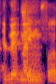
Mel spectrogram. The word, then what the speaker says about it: Lipman: Sajid Lipman jumps into my chat sometimes and drops a super chat. And you still can't pronounce his name properly.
